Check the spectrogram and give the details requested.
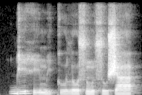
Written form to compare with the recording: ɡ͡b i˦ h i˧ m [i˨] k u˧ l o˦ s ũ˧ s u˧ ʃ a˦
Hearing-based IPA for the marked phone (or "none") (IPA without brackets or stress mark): i˨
